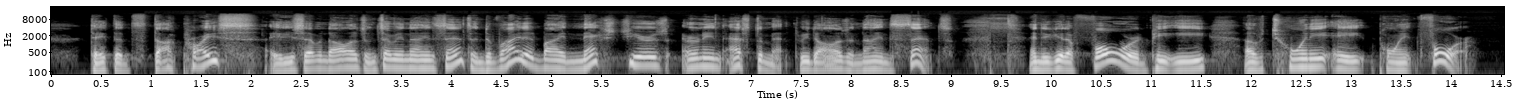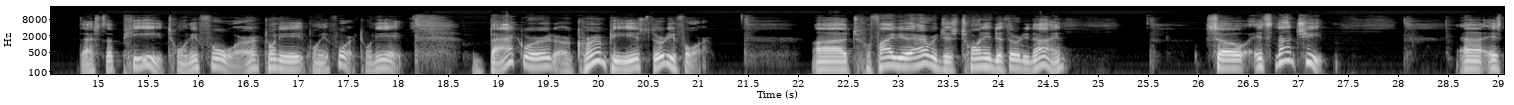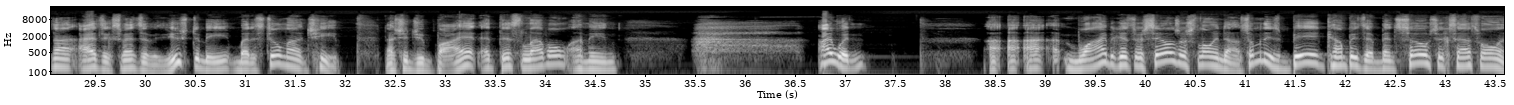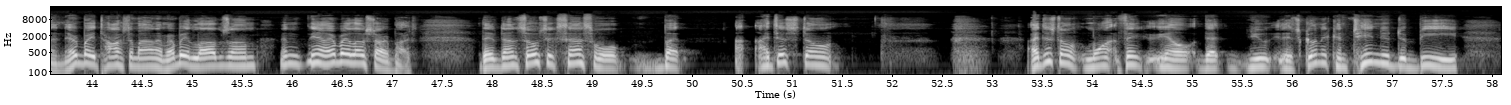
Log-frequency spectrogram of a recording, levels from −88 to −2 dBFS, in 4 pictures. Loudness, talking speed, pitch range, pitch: -20 LUFS, 135 wpm, 115-165 Hz, 140 Hz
